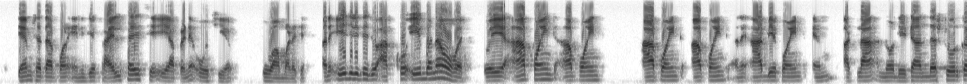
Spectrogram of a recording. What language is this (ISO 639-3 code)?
guj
